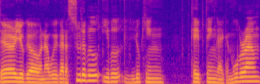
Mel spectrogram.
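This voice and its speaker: A man's fairly high-pitched voice with a non-native accent. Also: ordinary pitch variation, moderate pace. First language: not English. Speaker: 3D sculptor. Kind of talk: software tutorial. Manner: casual, with filler words and self-corrections.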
